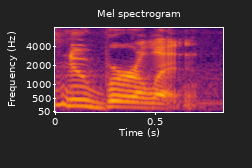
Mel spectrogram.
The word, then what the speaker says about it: New Berlin: I'm gonna say New Berlin. It is, it is New Berlin, OK, not Berlin, not Berlin.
